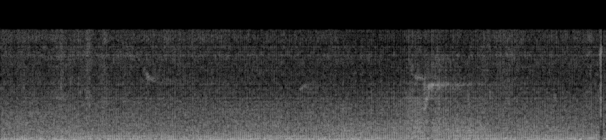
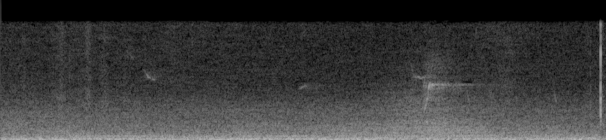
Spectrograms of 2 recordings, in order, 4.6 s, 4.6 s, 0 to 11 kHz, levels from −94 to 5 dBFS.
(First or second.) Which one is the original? second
